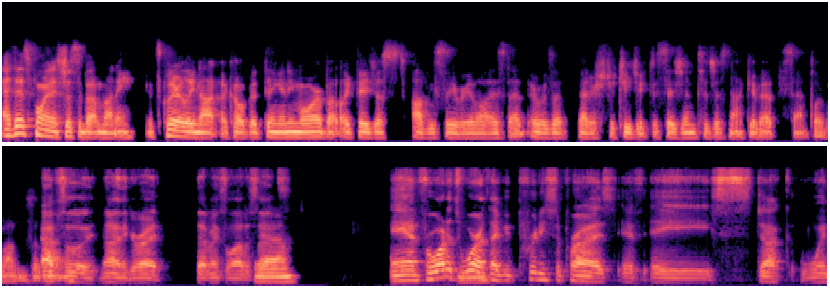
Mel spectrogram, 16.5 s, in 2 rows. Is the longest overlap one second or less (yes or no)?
yes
